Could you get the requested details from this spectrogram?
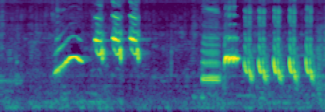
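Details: Rare starling phrase against river ambience: an upward-swept whistle, three sharp high chirps, a pause, then a harsh banded squawk followed by a fast run of five downward-slurred notes.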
